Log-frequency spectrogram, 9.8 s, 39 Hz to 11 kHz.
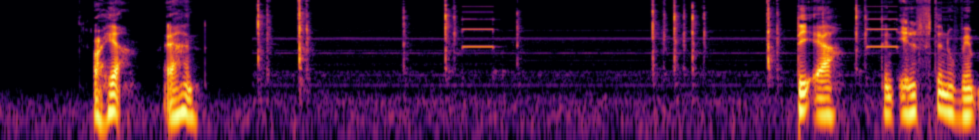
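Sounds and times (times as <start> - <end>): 
steady low hum: 0.0 - 9.7
speech: 0.9 - 2.1, 8.0 - 9.7
typing on the keyboard of an Epson AX286 personal computer: 2.6 - 3.2, 4.0 - 5.3, 6.5 - 7.9, 8.5 - 9.4.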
